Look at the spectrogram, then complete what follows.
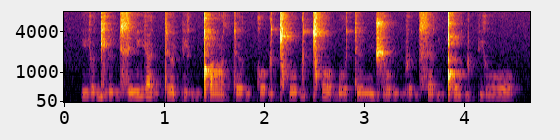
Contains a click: yes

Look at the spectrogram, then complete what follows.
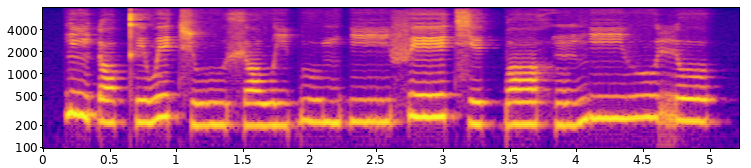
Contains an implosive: yes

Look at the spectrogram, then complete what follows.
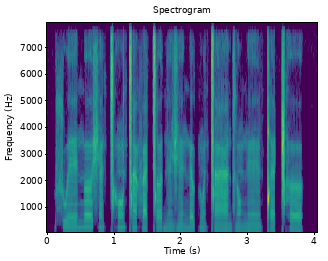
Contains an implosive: no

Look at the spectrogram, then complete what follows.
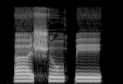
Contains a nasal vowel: yes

